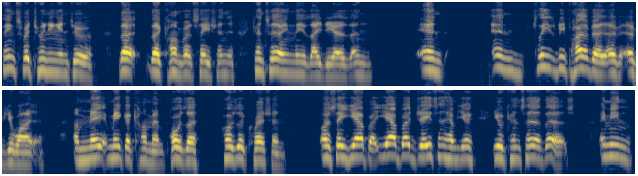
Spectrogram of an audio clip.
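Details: Man with a speech impediment present since birth and still ongoing, alongside lifelong coordination differences; speech disfluency with repetitions and prolongations.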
